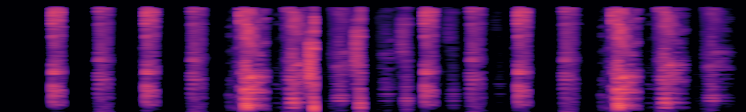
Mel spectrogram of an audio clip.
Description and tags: water drops
A loop made from a recorded waterdrops
loop, percs, rythm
